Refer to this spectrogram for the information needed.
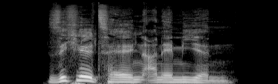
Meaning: plural of Sichelzellenanämie
- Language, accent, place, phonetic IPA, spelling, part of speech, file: German, Germany, Berlin, [ˈzɪçl̩t͡sɛlənʔanɛˌmiːən], Sichelzellenanämien, noun, De-Sichelzellenanämien.ogg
